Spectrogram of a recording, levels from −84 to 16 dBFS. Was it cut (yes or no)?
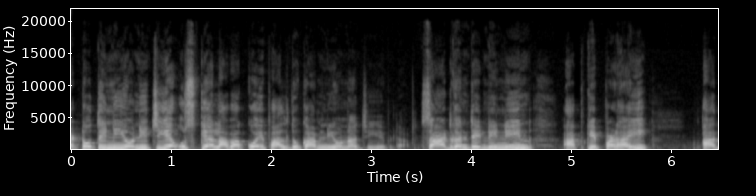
no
